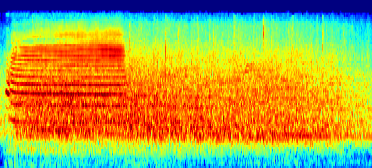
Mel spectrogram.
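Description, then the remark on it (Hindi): Loud, dense, steady applause from a crowd for the winner of a quiz fills the whole moment, with a brief bright tonal sound layered over the start before the clapping tapers slightly at the end. “इनके लिए जोरदार तालियां।”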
